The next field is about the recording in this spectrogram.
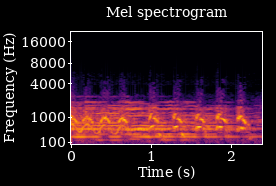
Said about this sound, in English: presenting that famous canine vassal, Pluto the Pup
